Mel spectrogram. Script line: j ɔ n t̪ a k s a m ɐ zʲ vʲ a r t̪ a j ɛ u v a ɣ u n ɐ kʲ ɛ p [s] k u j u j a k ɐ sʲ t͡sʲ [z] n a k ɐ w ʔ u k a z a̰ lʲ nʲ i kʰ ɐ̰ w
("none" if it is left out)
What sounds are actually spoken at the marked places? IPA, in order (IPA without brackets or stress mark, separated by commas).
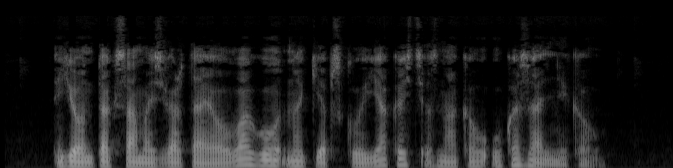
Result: s, z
